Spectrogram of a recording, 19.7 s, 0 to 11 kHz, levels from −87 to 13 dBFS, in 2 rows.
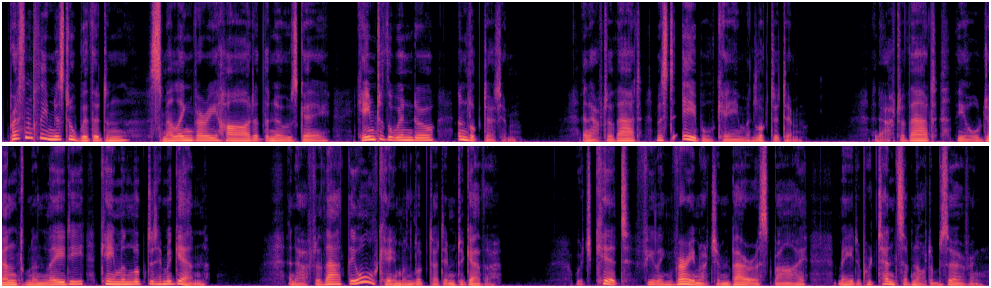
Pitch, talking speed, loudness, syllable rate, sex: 155 Hz, 200 wpm, -19 LUFS, 6.4 syllables/s, female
